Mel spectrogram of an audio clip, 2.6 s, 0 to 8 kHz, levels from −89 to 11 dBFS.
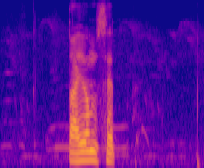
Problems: continuous background conversations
